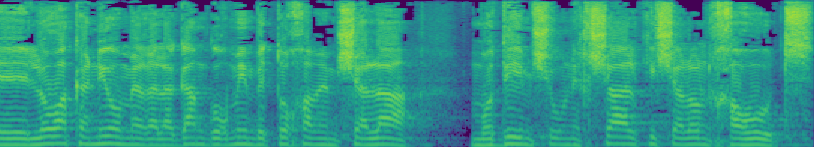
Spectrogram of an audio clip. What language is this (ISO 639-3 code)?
heb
